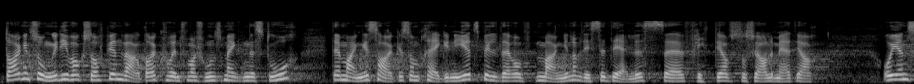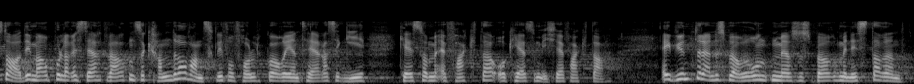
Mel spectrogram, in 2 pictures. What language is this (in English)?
Norwegian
